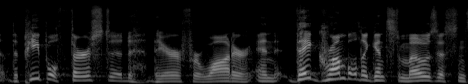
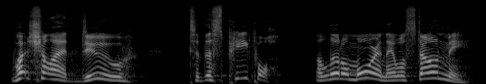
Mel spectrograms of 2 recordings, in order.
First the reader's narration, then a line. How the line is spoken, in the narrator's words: Moses cried out to Yahweh, saying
